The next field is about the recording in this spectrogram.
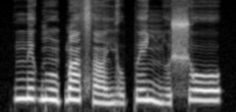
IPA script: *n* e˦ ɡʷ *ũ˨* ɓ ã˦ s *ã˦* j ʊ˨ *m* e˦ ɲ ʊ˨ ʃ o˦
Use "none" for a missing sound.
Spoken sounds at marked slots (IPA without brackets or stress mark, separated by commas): n, ũ˦˨, ã˨, p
